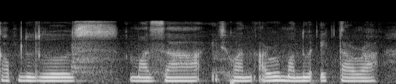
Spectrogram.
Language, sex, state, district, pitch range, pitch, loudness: Nagamese, female, Nagaland, Dimapur, 165-175 Hz, 165 Hz, -13 LUFS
